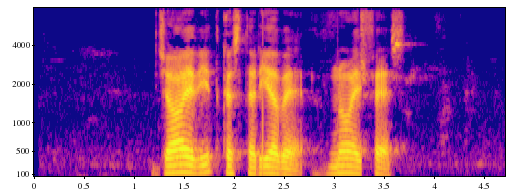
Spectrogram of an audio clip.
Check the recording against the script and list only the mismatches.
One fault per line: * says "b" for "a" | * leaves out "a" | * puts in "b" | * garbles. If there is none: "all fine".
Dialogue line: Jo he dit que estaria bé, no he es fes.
all fine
